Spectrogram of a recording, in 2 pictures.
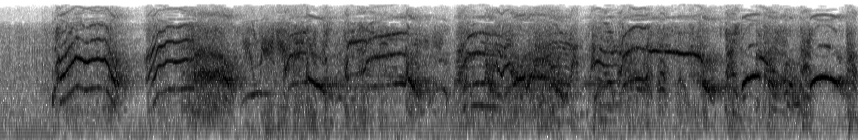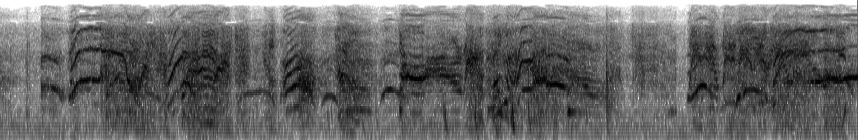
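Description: Shrill, squawking monster screeches from the film Trilogy of Terror pour out almost nonstop, loud, with warbling, rising and falling shrieks broken only by brief gaps.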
